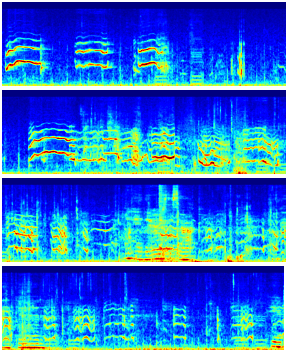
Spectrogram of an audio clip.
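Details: Sandy, a Goldendoodle mother, is in labour and birthing seven puppies. Repeated short arched whimpers open the recording, then denser overlapping squeals and wavering whines follow, with rustling, a low hum and a soft human voice calming her.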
